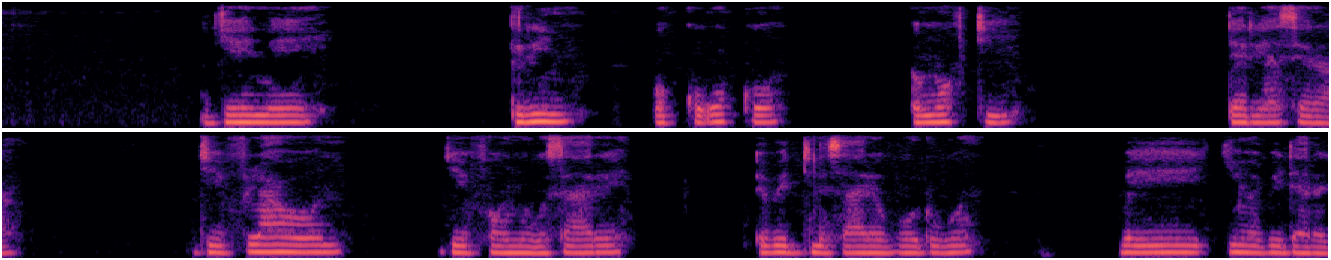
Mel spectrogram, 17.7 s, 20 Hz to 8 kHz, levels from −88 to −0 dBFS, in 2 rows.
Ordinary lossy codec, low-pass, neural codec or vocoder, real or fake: Opus, 64 kbps; 7.2 kHz; none; real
